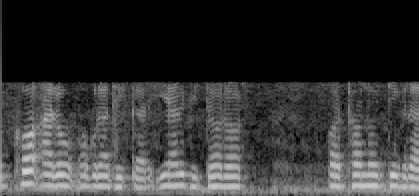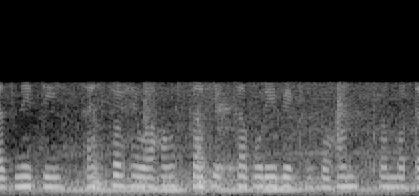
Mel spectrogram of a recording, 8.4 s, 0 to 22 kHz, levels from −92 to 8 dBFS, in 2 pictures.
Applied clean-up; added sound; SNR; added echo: none; none; none; none.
